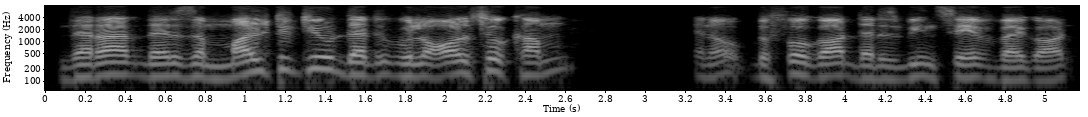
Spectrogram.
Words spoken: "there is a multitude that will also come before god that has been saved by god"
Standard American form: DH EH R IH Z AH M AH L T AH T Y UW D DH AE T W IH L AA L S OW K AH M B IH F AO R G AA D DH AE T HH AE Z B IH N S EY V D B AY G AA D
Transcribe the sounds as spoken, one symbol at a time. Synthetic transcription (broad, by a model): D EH R IH Z AH M AH L T AH T Y UW D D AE T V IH L AA L S OW K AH M B IH F AO R G AA D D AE T HH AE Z B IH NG S EY V D B AY G AA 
